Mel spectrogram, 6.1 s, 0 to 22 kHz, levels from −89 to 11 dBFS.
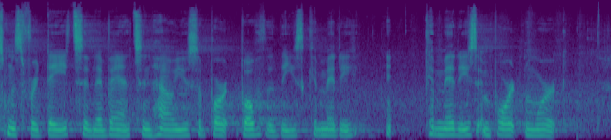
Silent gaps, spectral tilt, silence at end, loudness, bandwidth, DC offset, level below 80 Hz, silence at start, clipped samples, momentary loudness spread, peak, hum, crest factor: none; -3.5 dB/octave; 0 s; -34 LUFS; over 20 kHz; under 0.1%; -84 dBFS; 0 s; under 0.1%; 15 LU; -14 dBFS; none; 20 dB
